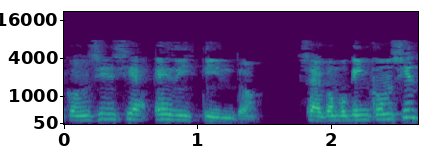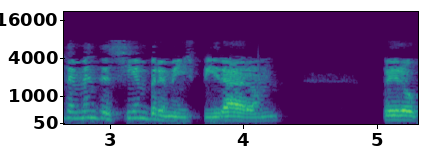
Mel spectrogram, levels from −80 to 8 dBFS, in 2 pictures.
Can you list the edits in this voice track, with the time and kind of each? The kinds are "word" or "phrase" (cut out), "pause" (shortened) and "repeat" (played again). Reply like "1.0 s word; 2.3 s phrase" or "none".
none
